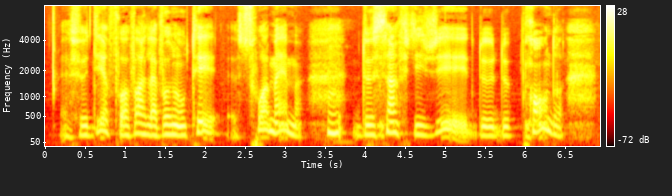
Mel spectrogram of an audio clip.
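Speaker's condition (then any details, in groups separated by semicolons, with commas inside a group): ALS (Charcot's disease); advanced, increasing oxygen use, lies down a lot, muscle pain, constant contractures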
